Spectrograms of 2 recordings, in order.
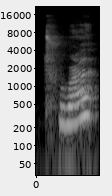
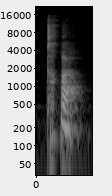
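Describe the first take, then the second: First: The R is made English-style, without throat friction. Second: The R is made French-style, scraping in the throat. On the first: The speaker calls it wrong. "je fais pas tre" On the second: The speaker calls it right. "je fais tre"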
